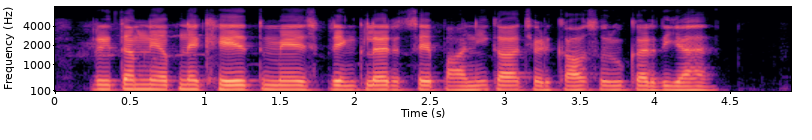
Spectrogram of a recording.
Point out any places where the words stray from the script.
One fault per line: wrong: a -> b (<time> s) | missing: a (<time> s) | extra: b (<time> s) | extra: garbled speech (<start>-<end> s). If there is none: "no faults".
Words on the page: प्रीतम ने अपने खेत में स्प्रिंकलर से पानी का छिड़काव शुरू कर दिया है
no faults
